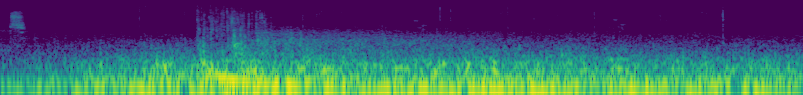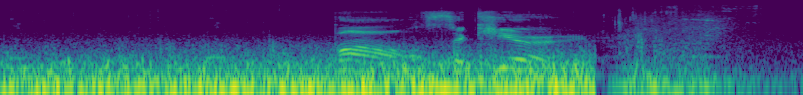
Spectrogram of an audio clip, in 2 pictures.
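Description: Lava roars and rumbles loudly.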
